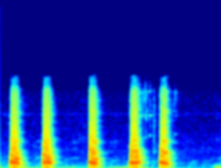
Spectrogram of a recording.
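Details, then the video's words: Maggie, a female Boston Terrier kept as a pet, barks at a foot massager she hates: five loud, sharp, evenly spaced barks roughly every half second, with a faint low hum between them. "Boston Terrier vs. Foot Massager"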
